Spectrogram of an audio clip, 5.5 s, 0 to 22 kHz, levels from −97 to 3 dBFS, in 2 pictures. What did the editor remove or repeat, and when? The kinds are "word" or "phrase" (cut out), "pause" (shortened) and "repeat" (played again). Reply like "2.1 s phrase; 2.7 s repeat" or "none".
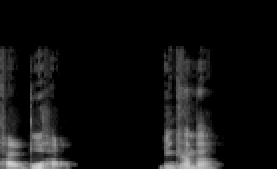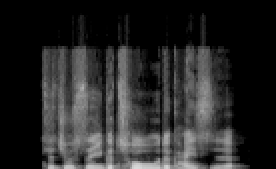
none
